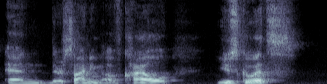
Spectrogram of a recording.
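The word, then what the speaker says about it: Juszczyk: their signing of Kyle yitz that's how you pronounce it right it's yuchi yuchi yeah for four years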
